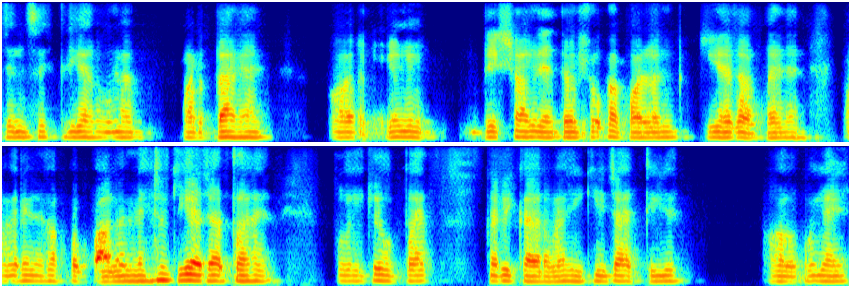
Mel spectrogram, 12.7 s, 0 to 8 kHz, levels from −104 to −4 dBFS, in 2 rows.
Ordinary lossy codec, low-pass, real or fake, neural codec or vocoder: none; none; fake; codec, 16 kHz, 1 kbps, FreqCodec, smaller model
